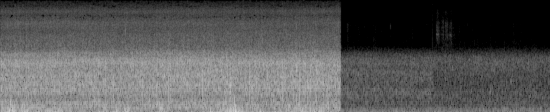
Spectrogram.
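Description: Muddy floodwater rushing down a dirt path in a steady, loud rush, with low buffeting. It cuts off abruptly about two-thirds through, leaving a much quieter, even flow of water over a flooded field with a few faint high chirps.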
